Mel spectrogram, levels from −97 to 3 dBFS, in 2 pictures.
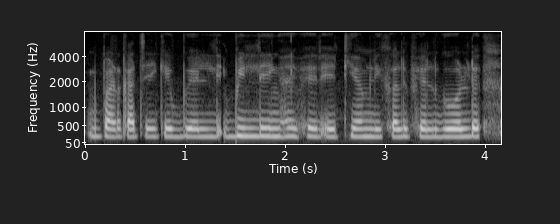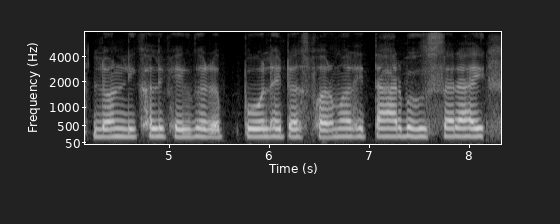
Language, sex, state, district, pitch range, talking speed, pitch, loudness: Bajjika, female, Bihar, Vaishali, 205-215 Hz, 160 wpm, 210 Hz, -26 LUFS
